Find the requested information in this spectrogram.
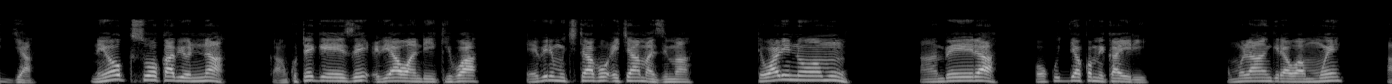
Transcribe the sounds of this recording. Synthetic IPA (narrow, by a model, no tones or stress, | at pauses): ɟːa̰ | ne̞jo̞ːku̥so̞ːkaβjo̞nːa | ka̰ŋkute̞ɡe̞ːze̞ʔːβjaːwaːndiːkiβwa | eβiɾimuci̥taβo̞e̞caːmazima | te̞walino̞ːmu | ambe̞ːɾa | o̞kuɟːako̞mikaiɾi | omulaːɲɡiɾawamːwe̞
